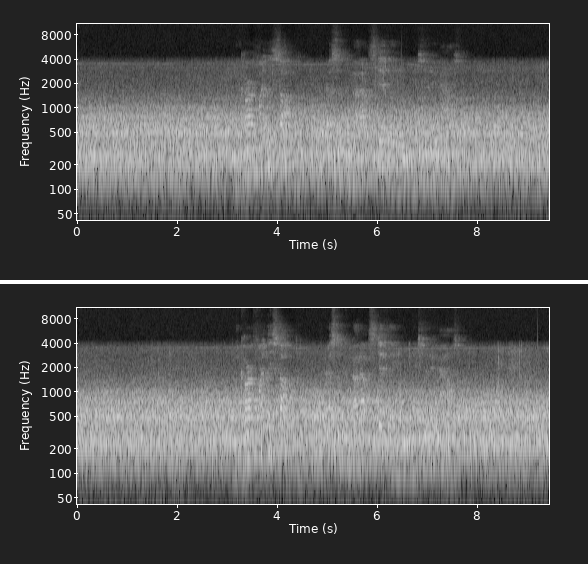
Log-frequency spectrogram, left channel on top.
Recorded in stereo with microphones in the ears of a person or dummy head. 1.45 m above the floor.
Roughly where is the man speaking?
Centre.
